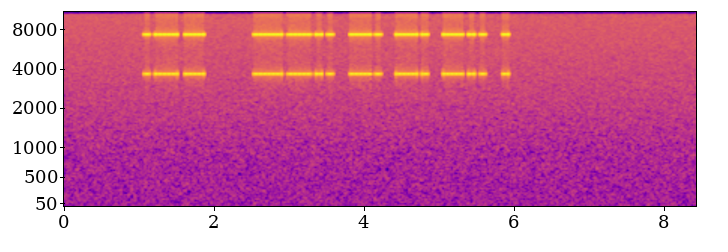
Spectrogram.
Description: Morse code (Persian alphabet), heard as a high beeper, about 16 wpm, 3650 Hz. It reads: و زننده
